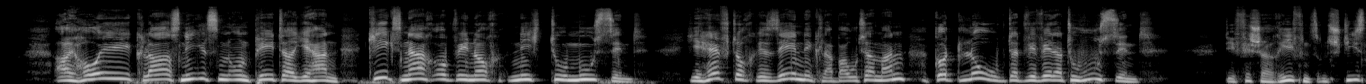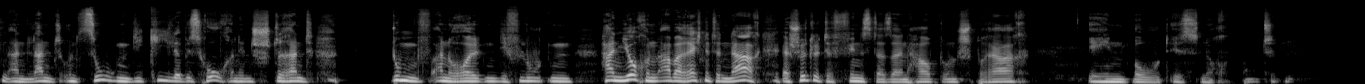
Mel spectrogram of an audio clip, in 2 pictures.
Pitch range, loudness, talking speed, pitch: 135-205 Hz, -22 LUFS, 145 wpm, 165 Hz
